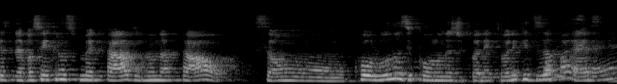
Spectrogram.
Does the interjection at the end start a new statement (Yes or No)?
Yes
